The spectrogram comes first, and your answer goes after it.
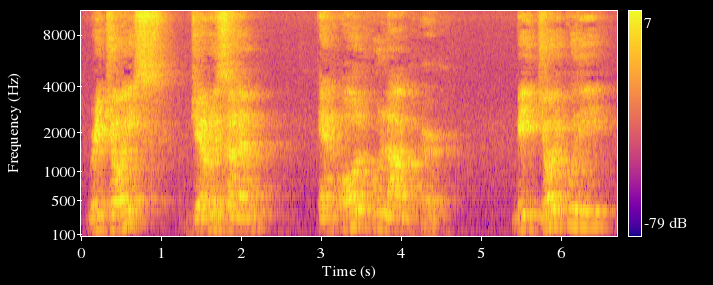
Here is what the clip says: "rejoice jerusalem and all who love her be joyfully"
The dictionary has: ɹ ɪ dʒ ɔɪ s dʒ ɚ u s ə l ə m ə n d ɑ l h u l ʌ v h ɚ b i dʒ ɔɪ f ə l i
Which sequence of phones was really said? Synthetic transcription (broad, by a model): ɹ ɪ dʒ ɔɪ s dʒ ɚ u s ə l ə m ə n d ɑ l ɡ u l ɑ b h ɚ b i dʒ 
